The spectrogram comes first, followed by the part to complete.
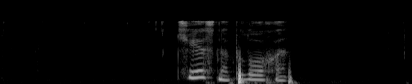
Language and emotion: Russian, sad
